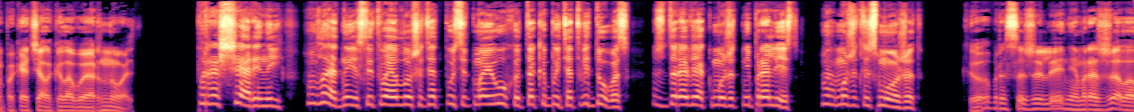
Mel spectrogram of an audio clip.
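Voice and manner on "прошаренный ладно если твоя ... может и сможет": put-on high, brisk girlish voice; feisty girl. Girl agrees to lead them, high and feisty. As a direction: bargain in a piercing little voice.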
